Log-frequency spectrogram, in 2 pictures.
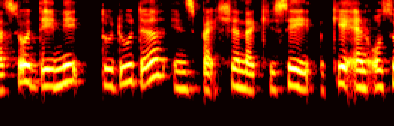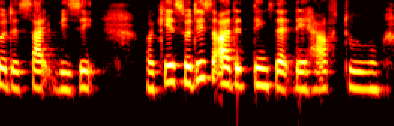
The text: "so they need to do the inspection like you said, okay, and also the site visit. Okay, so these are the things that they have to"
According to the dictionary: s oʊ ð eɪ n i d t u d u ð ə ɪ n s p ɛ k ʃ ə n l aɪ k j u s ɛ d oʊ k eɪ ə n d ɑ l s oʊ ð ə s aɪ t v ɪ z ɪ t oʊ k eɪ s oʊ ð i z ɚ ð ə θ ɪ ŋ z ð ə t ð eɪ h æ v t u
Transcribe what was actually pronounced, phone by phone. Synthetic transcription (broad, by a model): s oʊ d eɪ n i d t u d u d ə ɪ n s p ɛ k ʃ ə n l aɪ k j u s ɛ oʊ k eɪ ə n ɑ l s oʊ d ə s aɪ t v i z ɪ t oʊ k eɪ s oʊ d i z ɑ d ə t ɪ ŋ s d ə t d eɪ h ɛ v t u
